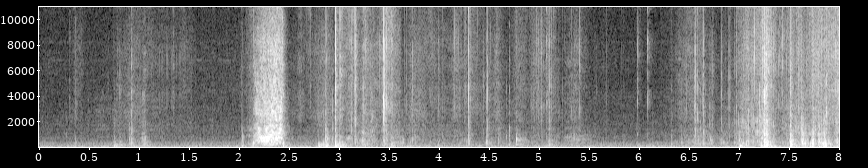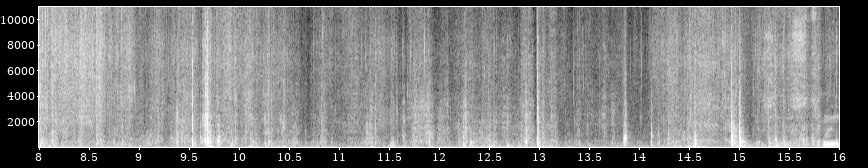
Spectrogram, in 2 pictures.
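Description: Plastic shrink wrap being torn off a trading card box and crumpled in the hand. There is a sharp rip about two seconds in, then a long stretch of crinkling and crackling from about the middle onward.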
